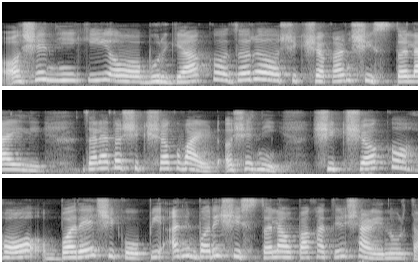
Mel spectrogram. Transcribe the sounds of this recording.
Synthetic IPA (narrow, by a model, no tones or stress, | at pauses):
ə̰ɕenikibʱuɾɡjakd͡zəɾɕikʂəkãnɕist̪əlajli | d͡zaljat̪aɕikʂəkʋajʈəɕen̤i | ɕikʂəkɦɔbəɾeɕikowpiʔa̰ñibəɾeɕist̪əlawpakʰat̪iːɾɕaɭenuɾt̪a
